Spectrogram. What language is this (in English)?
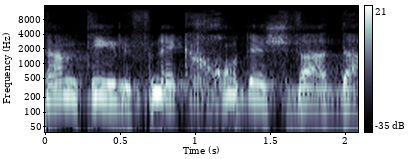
Hebrew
